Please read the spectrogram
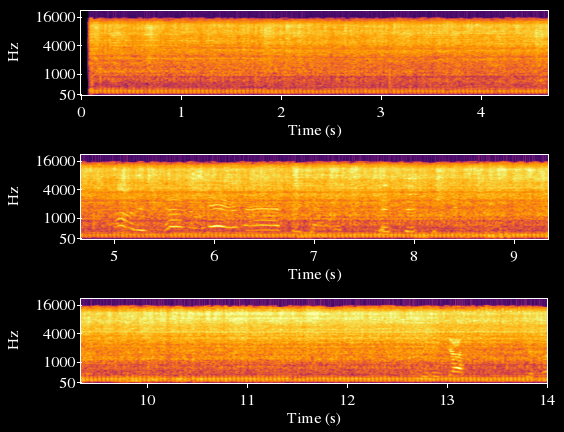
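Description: Go-kart engine running steadily, a continuous hum that wavers a little partway through. Voices talk over it about five seconds in and again near the end.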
